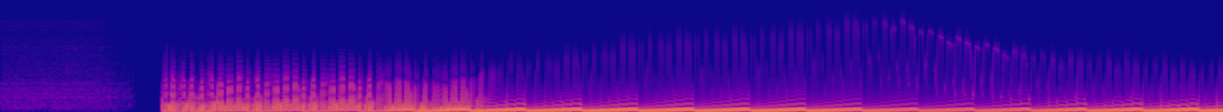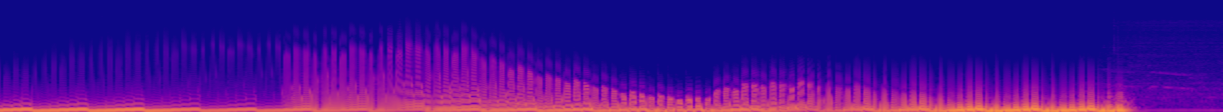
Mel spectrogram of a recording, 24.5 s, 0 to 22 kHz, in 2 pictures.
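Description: Monophonic analog synth made from a Moog MF-107 FreqBox oscillator and MF-101 Lowpass Filter, playing a fast repeating arpeggiated bass line sent from Reason's RPG-8 arpeggiator. Its tone brightens and darkens in sweeps as the pedal knobs are turned, and it stops suddenly near the end.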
